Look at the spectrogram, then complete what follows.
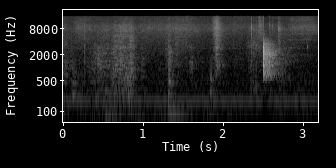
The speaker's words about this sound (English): So yeah, uh, perception or what or yeah, that'd be a perception roll, right? Yeah, here you need dice box.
